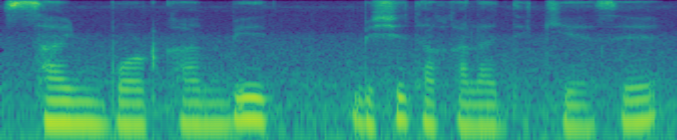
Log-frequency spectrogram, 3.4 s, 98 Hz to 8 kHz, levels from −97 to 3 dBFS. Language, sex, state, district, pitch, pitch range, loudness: Nagamese, female, Nagaland, Dimapur, 165 Hz, 155-175 Hz, -19 LUFS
